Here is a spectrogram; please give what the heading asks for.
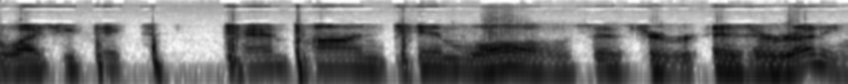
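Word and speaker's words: Walz: she picked tampon Tim Walls as her as her running mate uh it's ironic his last name rhymes with balls it sounds like he's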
